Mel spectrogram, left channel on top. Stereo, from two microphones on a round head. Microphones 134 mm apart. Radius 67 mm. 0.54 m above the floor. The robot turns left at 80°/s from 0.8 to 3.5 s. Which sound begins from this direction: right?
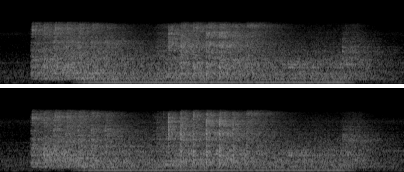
A bird, at 0.3 s.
